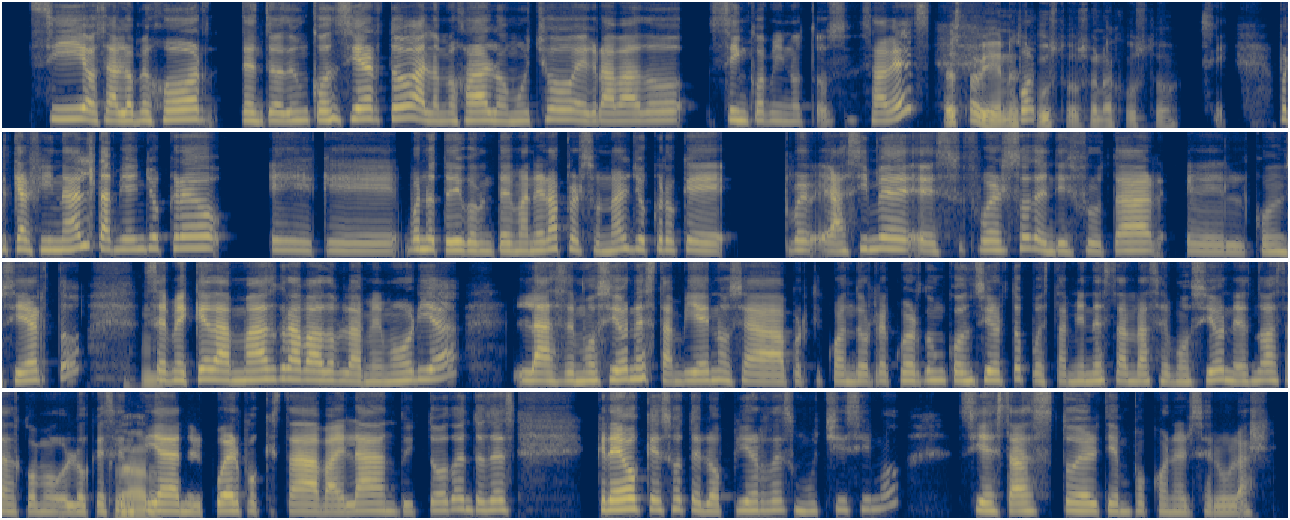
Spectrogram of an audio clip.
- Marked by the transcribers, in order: none
- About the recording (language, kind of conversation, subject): Spanish, podcast, ¿Qué opinas de la gente que usa el celular en conciertos?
